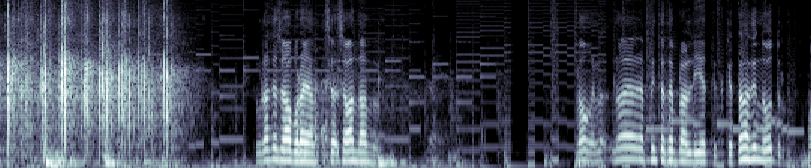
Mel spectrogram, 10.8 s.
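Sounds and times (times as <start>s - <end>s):
people clapping: 0.0s - 2.9s
speech: 3.4s - 5.4s, 7.7s - 10.8s.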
